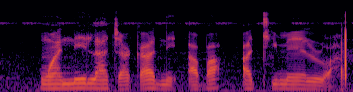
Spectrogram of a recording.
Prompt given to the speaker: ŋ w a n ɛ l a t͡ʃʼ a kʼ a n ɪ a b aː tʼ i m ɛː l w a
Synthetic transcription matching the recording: ŋ w a n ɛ l a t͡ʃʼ a kʼ a n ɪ a b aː tʼ i m ɛː l w a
